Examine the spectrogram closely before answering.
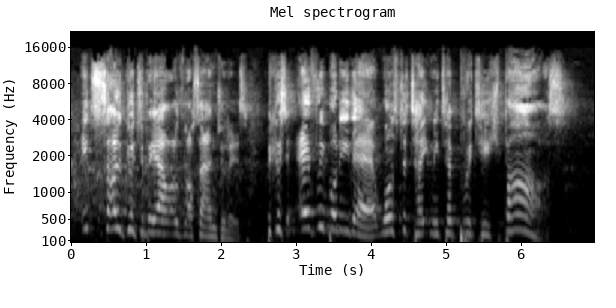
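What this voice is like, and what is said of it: English accent. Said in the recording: “being English ... this accent”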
